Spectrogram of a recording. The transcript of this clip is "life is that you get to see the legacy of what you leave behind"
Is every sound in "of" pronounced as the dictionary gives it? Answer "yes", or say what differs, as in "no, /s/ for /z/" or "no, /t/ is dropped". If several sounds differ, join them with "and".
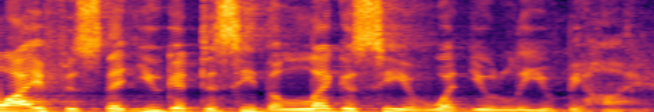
yes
